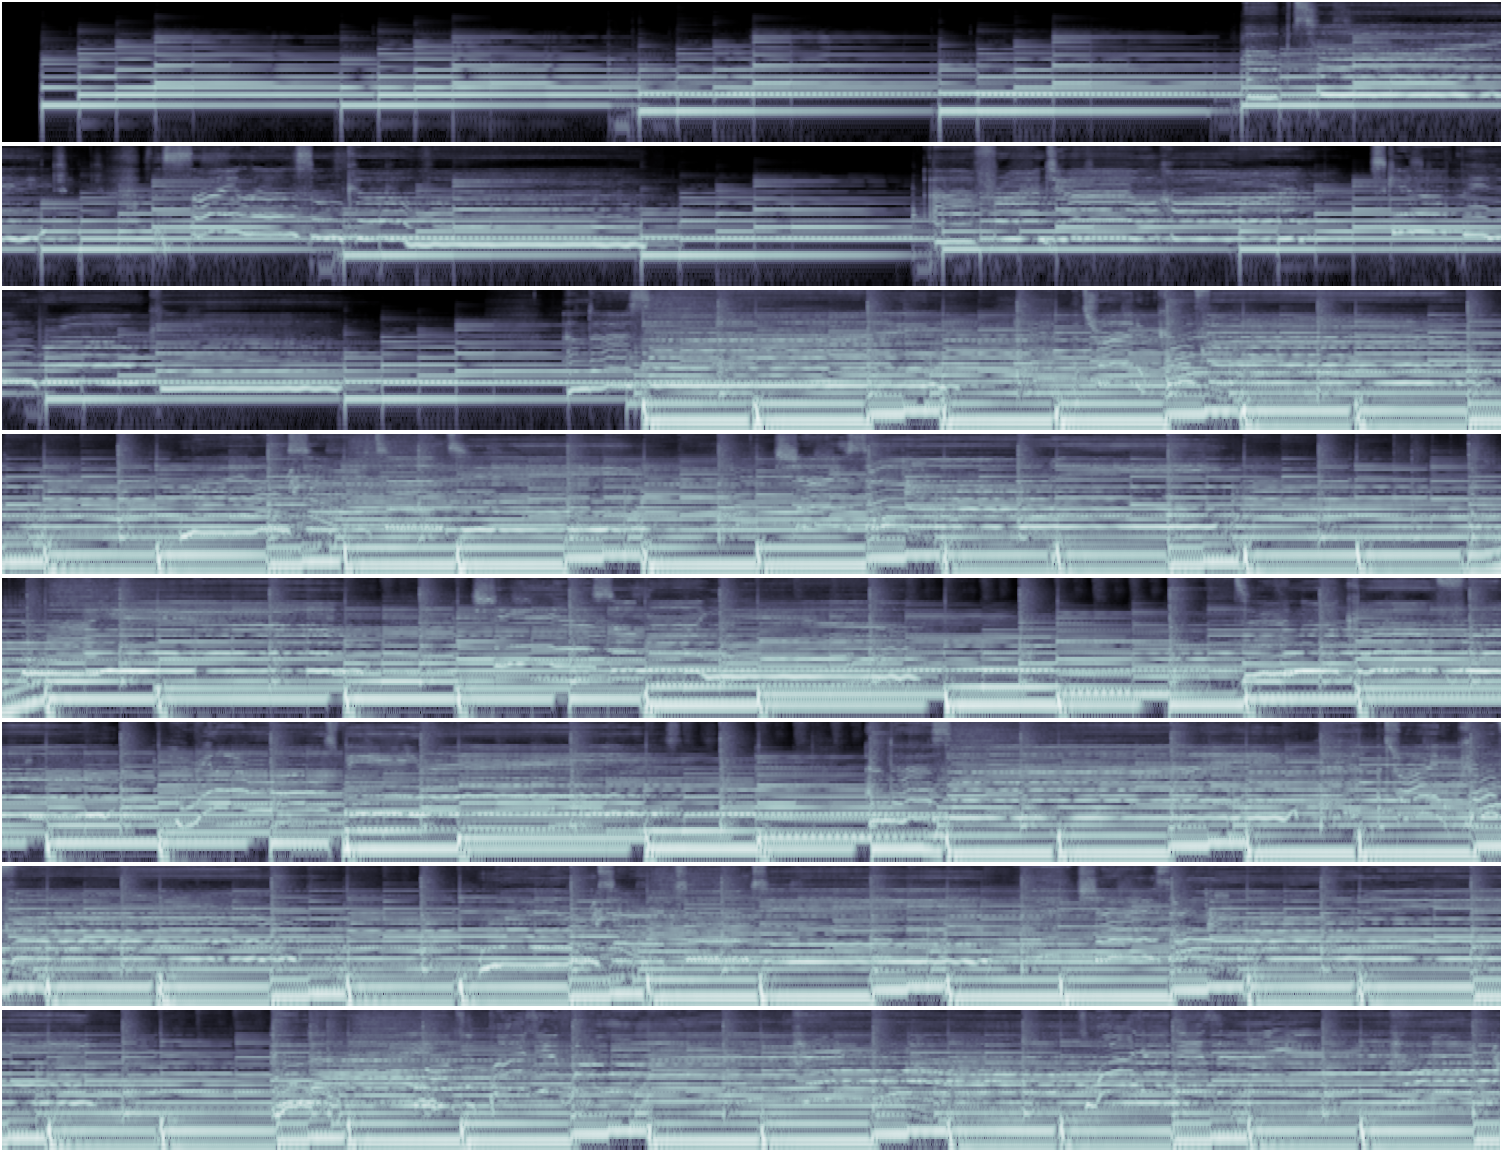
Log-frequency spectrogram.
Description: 轻缓的 却有一种莫名的感动 其实有时候不需要太用力 如果你想攻占一个人的心的时候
